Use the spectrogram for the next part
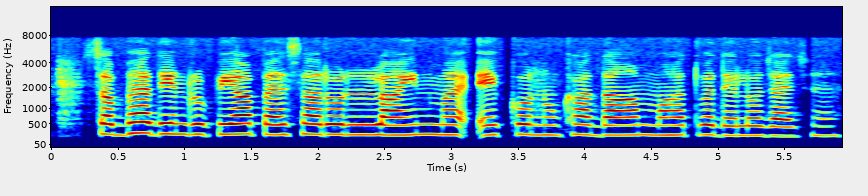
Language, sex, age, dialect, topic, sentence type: Maithili, female, 25-30, Angika, banking, statement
